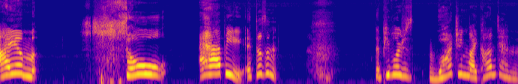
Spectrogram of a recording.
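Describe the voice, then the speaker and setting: A woman with an extremely high pitch speaks at a very slow pace in a raised, projected voice. Her intonation is lively, with long, frequent pauses. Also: dry, close sound with no echo. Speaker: reddit story reader. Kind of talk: casual chat.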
